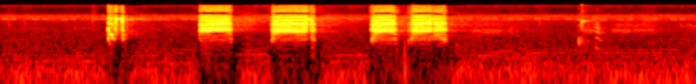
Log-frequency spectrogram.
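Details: Black francolin (kala teetar) giving a harsh, grating call: a short note followed by four loud, rasping bursts, the last two run together, all within about two seconds, then a faint trailing note over quiet background hiss.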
